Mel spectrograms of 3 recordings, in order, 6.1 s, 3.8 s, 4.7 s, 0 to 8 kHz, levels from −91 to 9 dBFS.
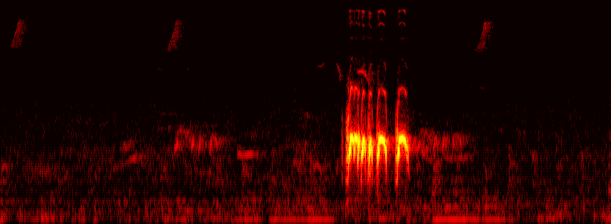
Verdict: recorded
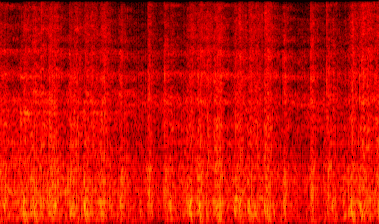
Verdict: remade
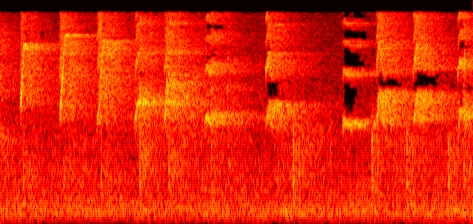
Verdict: remade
